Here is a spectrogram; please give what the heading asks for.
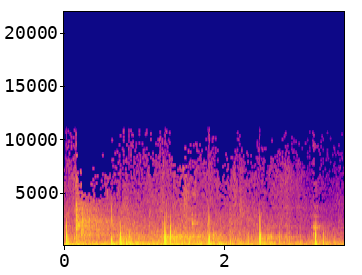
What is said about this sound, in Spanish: Ahora Aristides camina por el teatro que ya está vacío de público.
